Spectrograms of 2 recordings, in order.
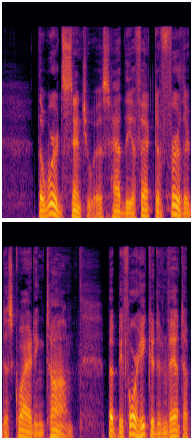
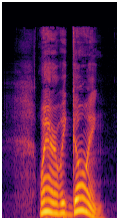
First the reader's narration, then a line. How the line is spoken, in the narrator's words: she cried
